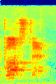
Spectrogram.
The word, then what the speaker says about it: Gloucester: Sester is pronounced stir. Leicester, Worcester, Gloucester.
